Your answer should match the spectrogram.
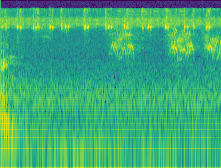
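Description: Crickets chirping faintly in a steady high-pitched pulse, about five chirps a second, with a couple of softer, lower chirps in the second second.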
